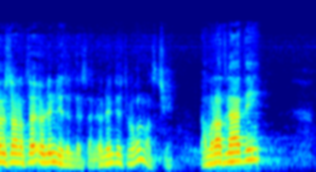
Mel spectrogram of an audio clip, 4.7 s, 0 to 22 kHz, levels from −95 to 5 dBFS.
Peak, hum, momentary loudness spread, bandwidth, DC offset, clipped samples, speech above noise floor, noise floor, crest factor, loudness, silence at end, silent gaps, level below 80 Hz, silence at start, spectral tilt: -8 dBFS; none; 16 LU; 11 kHz; under 0.1%; under 0.1%; 39 dB; -64 dBFS; 18 dB; -25 LUFS; 0.85 s; none; -68 dBFS; 0 s; -8.5 dB/octave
